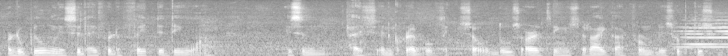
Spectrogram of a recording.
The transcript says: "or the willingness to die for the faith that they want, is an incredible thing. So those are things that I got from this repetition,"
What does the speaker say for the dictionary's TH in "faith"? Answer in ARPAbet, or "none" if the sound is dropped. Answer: T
